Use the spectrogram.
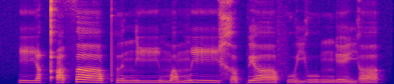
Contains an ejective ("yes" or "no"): yes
